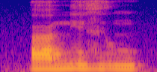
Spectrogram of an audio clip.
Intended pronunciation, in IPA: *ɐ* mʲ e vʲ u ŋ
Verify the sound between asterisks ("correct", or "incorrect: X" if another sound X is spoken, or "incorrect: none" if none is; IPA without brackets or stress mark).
incorrect: a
